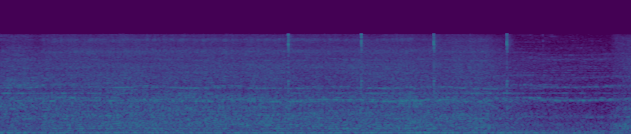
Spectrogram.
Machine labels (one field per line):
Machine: valve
